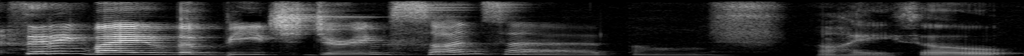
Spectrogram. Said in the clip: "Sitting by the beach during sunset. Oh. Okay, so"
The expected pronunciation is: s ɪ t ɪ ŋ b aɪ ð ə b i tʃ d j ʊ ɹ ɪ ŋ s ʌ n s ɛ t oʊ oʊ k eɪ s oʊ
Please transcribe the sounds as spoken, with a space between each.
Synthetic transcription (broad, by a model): s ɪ t ɪ ŋ b aɪ ð ə b i tʃ d j ʊ ɹ ɪ ŋ s ʌ n s ɛ t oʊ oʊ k eɪ s oʊ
